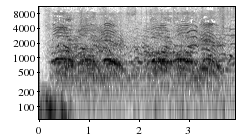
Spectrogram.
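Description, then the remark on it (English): A large crowd at the Iowa fair chants in unison outdoors as it welcomes Donald Trump, a loud rhythmic phrase repeated over and over, with cheering and general crowd noise filling the background throughout. “Meanwhile, Trump shows up to the Iowa fair and is warmly welcomed by the crowd.”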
